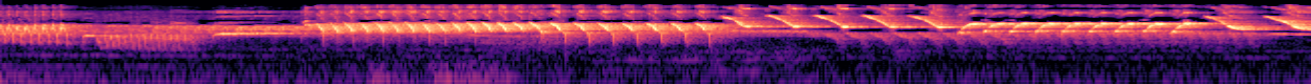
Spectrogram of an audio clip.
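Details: Canary in a rolled training song for other birds: a soft lower trill builds into a loud fast roll, followed by quick repeated descending whistles and a high rattling phrase.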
